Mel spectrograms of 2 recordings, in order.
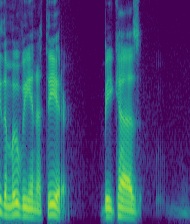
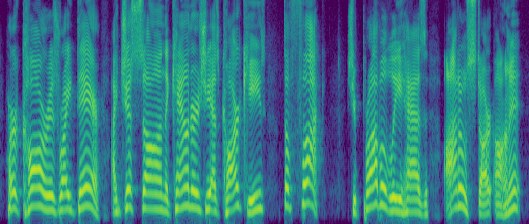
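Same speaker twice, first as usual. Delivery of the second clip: exasperated rant; 8 semitones higher than usual. Acted. Ranting at movie character.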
